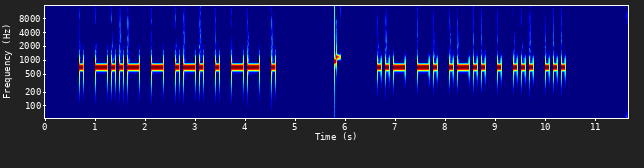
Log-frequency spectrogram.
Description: Morse code, heard as a keyed tone, about 15 wpm, 700 Hz. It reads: EXTREME UNLESS
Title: Sentences from Top 1300 Words - New Word Drill Alt - 15wpm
